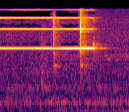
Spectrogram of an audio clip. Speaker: if that bare copper makes contact with the metal box you'll hear the system start beeping that it's gone into ground F and the system is now indicating a ground ground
